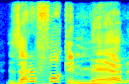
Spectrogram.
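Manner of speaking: high, loud shocked question. Retold or imitated. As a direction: yell it in mock disbelief. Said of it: "she was so shocked".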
